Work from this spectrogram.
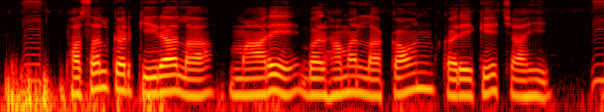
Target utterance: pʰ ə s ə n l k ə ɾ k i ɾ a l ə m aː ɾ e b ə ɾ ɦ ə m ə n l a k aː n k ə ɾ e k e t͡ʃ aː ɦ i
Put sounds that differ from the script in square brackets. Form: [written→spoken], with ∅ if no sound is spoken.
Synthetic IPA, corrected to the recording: pʰ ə s ə [n→∅] l k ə ɾ k i ɾ a l [ə→a] m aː ɾ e b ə ɾ ɦ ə m ə n l a k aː n k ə ɾ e k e t͡ʃ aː ɦ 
